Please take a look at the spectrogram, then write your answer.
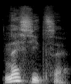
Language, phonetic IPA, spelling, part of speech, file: Russian, [nɐˈsʲit͡sːə], носиться, verb, Ru-носиться.ogg
- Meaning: 1. to rush, to rush around, to run/drive around (on a high speed) 2. to float around, to fly around 3. to fuss over, to pay too much attention to, to be obsessed with (an idea) 4. to spread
